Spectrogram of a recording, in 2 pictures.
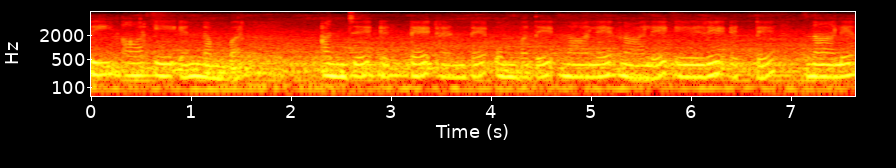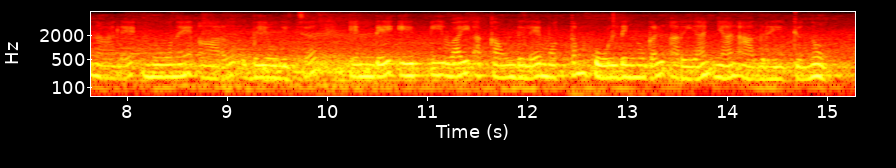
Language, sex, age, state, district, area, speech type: Malayalam, female, 18-30, Kerala, Palakkad, rural, read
